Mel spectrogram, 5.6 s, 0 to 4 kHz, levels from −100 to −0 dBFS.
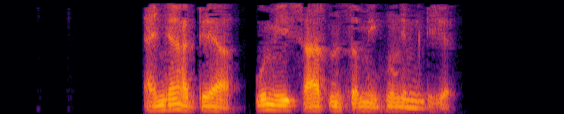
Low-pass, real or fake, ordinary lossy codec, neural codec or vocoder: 3.6 kHz; fake; MP3, 16 kbps; codec, 24 kHz, 0.9 kbps, WavTokenizer, medium speech release version 2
